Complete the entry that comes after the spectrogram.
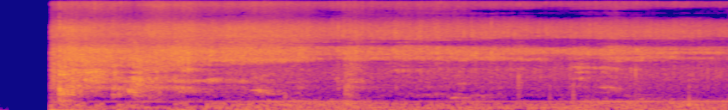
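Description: Tomatoes tipped into hot oil for a rohu fish curry set off a sudden loud sizzle that holds steady and slowly softens, with no talk.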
